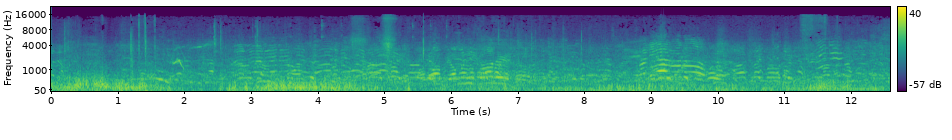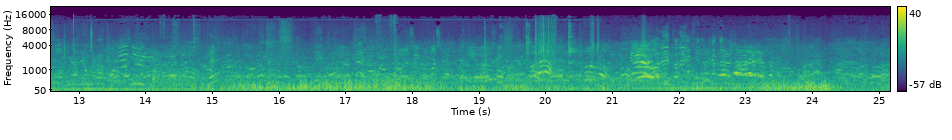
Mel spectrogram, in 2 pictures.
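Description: Men shout and call out to each other across an open field.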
